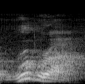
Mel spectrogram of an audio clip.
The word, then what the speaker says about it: Rugbrød: Yeah, most Americans says Rugbrød or Rugbrød or something like that. But Danish is very difficult, but it's pronounced Rugbrød.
